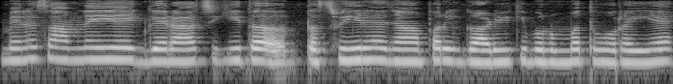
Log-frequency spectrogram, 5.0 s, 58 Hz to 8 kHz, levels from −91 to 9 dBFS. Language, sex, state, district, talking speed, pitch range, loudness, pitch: Hindi, female, Chhattisgarh, Raipur, 215 wpm, 220-235 Hz, -16 LUFS, 225 Hz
